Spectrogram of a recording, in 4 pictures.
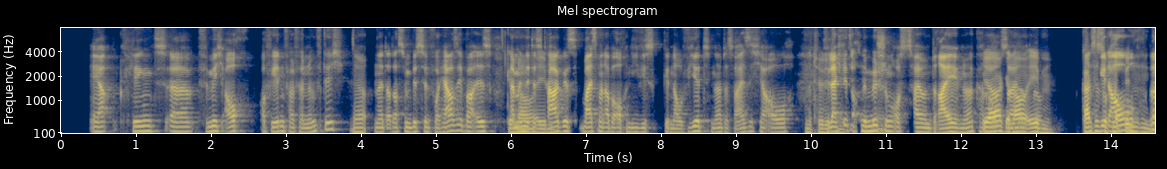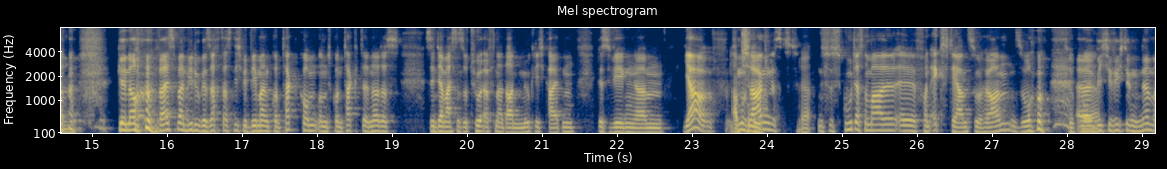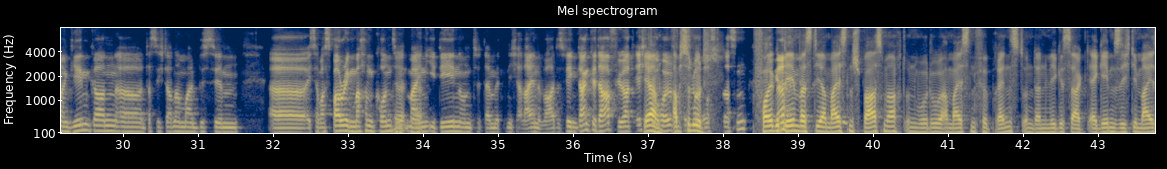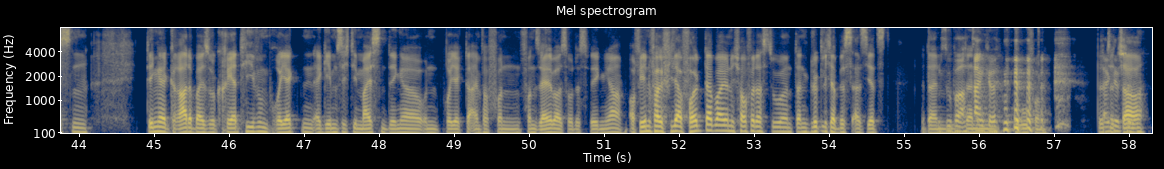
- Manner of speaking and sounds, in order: other background noise; chuckle; laughing while speaking: "genau"; laughing while speaking: "so"; chuckle
- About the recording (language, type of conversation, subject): German, advice, Wie treffe ich eine schwierige Entscheidung zwischen zwei unsicheren Karrierewegen?
- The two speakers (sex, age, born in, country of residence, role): male, 25-29, Germany, Germany, advisor; male, 30-34, Philippines, Germany, user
